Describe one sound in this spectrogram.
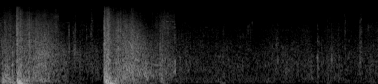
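A large animal crashes through the undergrowth.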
